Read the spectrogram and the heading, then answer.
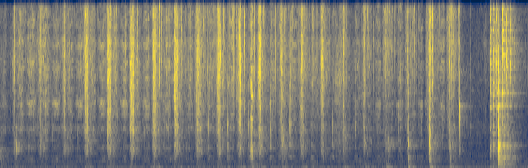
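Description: Quick knife chops through a bundle of fresh parsley, many crisp, sharp taps in a steady, rapid rhythm, ending with a louder, rougher scrape.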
